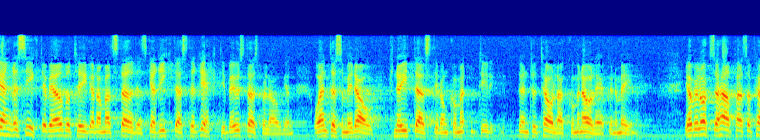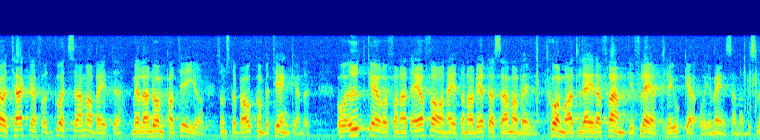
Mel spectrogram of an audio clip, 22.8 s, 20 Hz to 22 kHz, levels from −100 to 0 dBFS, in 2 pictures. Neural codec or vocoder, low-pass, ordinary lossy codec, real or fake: none; none; none; real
